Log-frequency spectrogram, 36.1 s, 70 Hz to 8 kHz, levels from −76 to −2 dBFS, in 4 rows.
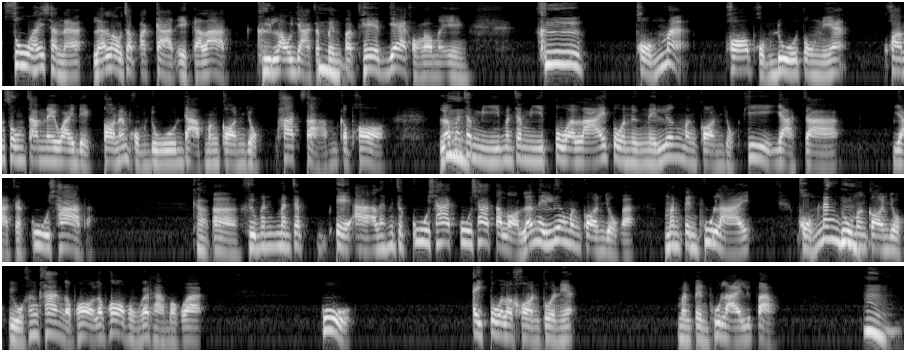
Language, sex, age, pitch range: Thai, male, 30-49, 135-185 Hz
